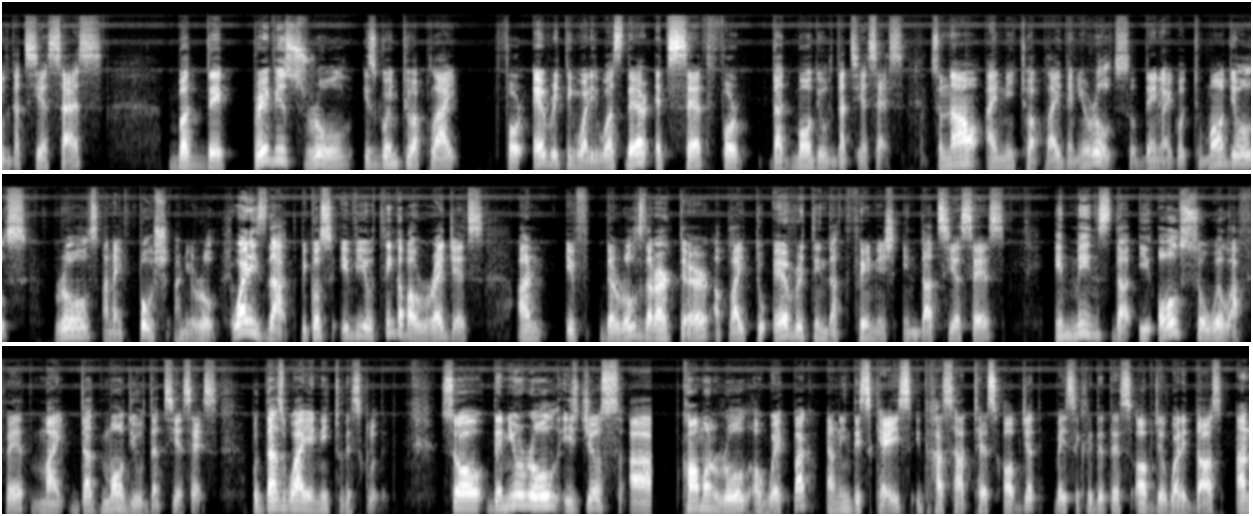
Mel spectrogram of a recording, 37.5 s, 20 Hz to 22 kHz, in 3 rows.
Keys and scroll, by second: 11.8 Return, 14.3 shift+9, 29.7 shift+[, 30.1 Return, 33.8 shift+;, 34.2 space, 36.5 space, 36.7 BackSpace.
